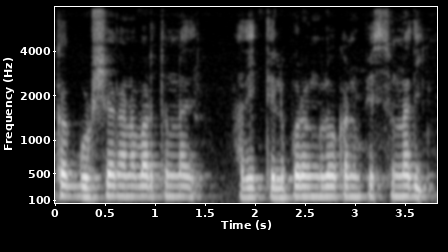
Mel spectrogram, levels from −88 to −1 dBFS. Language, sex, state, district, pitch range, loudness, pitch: Telugu, male, Telangana, Mahabubabad, 150-155 Hz, -17 LUFS, 155 Hz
